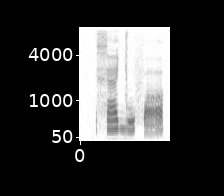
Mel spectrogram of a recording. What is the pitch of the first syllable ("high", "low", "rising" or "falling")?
rising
